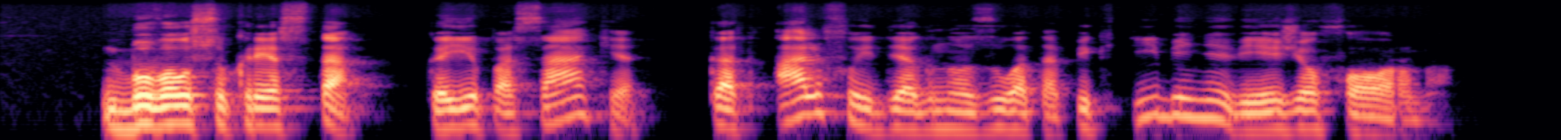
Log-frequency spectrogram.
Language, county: Lithuanian, Vilnius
